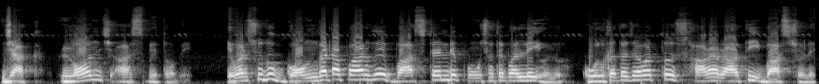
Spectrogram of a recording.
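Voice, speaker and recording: Expressive higher-pitched male horror storyteller. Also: normal speed. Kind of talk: scripted first-person horror narration with dramatised dialogue.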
